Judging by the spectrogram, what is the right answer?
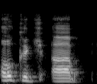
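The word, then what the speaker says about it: Okoboji: Okaboji.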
